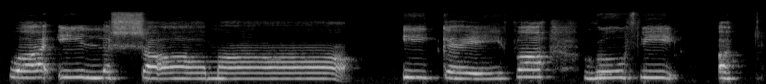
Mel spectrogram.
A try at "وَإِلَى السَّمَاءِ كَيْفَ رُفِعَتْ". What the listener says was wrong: Okay, so this is wa ilassa. Okay, so please don't say wa ilasama. This would wa ilassa. Okay, so when you're letting go of the sa sound, you're not stretching for more than 1 second. Okay, so that's the rule that we must follow.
